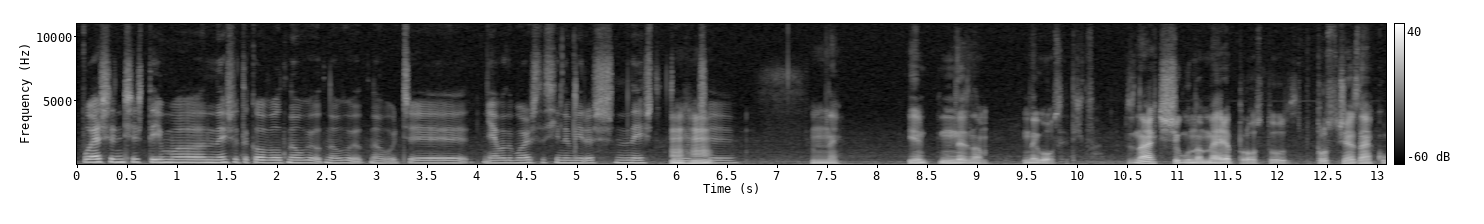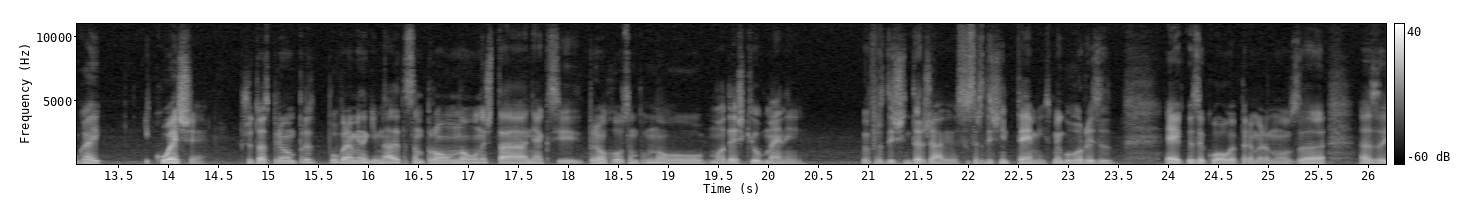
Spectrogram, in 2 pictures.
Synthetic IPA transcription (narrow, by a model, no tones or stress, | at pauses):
plˠaʃɛnt͡ʃɛʃt̪ɛimənɛʃt̪ot̪ɐkɔvəot̪nɔvʊiot̪nɔvʊiot̪nɔvʊ̰t͡ʃɛɲʲamɐd̪ɐmɔʒɛʃd̪ɐsinɐmiɾəʃnɛʃt̪o̥t̪t͡ʃɛ | nɛ | iznɛznam | nɛɡoo̰sɛt̪i̥xt̪o̥vaznaɛxt͡ʃɛ̥ʃɛɡonɐmɛɾʲəpɾɔst̪o | pɾɔst̪o̥t͡ʃɛnɛzaɛxkoɡai | ikoɛʃɛ̰̥ | ʃt̪ɔt̪oaspɾimɛɾnopɾɛpovɾɛmɛnɐɡ̟ʲimnazijət̪ə̥səmpɾɔmɾnomnɔɡʊnɛʃt̪anʲakə̥sipɾimɛɾnʊxolˠsəmpomnɔɡʊmlˠɐd̪ɛʃkiobmɛnḭ | vɐfɾɐzlit͡ʃnid̪ɐɾʒavisɐ̥sɾɐzlit͡ʃnit̪ɛmismɛɡovɔɾilizɐɛzɐkɔɡoɛpɾimɛɾnozɐzɐ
